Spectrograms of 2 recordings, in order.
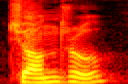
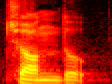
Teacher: মানুষ ক্রমে এ উচ্চারণ করতে লাগলো চন্দ। রফলা বাদ গেল, উচ্চারণ সহজ হয়ে গেল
